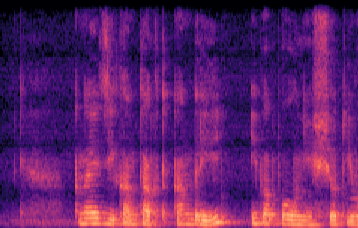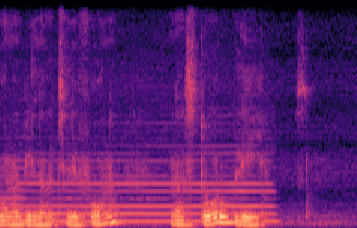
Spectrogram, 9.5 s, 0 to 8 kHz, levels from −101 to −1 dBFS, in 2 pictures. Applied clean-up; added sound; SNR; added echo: none; Wind instrument, woodwind instrument; 15 dB; reverberation time 0.3 s.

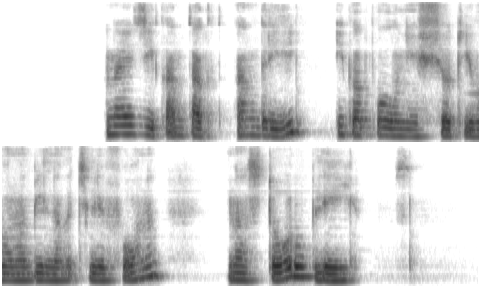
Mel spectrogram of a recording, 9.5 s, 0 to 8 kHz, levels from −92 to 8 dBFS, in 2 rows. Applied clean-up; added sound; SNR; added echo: neural mask model DeepFilterNet 3.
